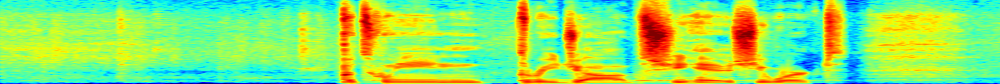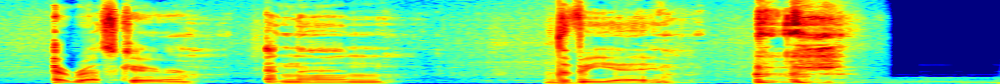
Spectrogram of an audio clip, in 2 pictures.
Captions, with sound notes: between three jobs. She worked at Rest Care and then the VA. (clears throat)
